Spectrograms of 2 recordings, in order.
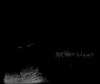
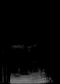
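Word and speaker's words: μ: in in in English this is in Greek letter so I know how to pronounce it and it's not m new but uh I think in in English you call it mu so mu it's um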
